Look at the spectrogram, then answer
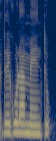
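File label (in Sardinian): "regulamentu", female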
